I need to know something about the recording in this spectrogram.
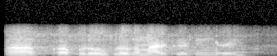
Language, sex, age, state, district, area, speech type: Maithili, male, 45-60, Bihar, Sitamarhi, rural, conversation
